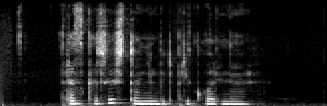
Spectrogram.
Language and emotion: Russian, neutral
